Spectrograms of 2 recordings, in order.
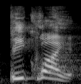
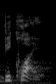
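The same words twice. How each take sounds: First: Raised, higher order for silence; emphatic command. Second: Low, very soft request; kind, mild version. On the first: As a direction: order them silent with force. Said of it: "I don't really think he said". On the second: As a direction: say it gently, almost under the breath. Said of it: "translation of the Bible is very kind". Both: Acted.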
